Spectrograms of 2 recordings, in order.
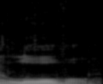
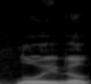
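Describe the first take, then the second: First: "Louisville" swallowed to LUH-vul, two syllables; Kentucky local pronunciation. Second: Said in the usual way. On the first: Shown as a demonstration. Showing the host how locals say their city, in a Kentucky pronunciation. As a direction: say "Louisville" like a born local, not LOO-ee-ville. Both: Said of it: "If you're from there".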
